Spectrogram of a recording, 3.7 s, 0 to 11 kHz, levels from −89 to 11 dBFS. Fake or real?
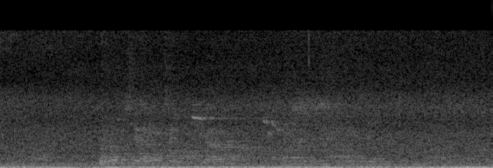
real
